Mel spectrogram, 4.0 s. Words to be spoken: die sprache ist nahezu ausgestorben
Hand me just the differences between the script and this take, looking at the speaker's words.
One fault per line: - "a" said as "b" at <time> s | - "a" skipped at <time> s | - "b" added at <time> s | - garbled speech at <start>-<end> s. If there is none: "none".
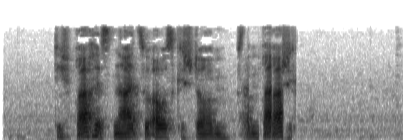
- garbled speech at 2.4-3.0 s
